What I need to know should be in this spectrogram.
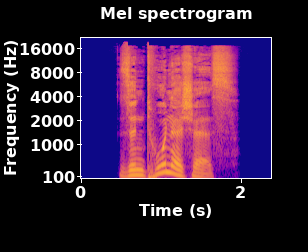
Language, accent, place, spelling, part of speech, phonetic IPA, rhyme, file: German, Germany, Berlin, syntonisches, adjective, [zʏnˈtoːnɪʃəs], -oːnɪʃəs, De-syntonisches.ogg
- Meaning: strong/mixed nominative/accusative neuter singular of syntonisch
